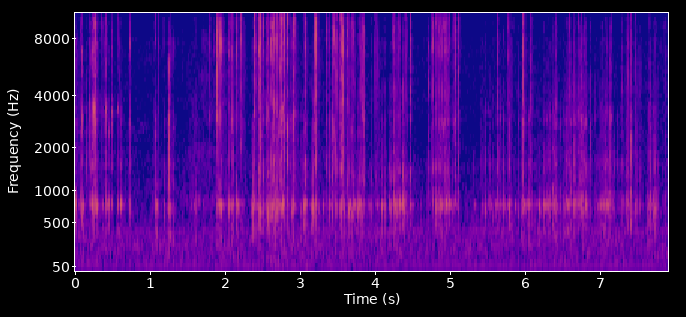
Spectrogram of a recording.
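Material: Plastic.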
